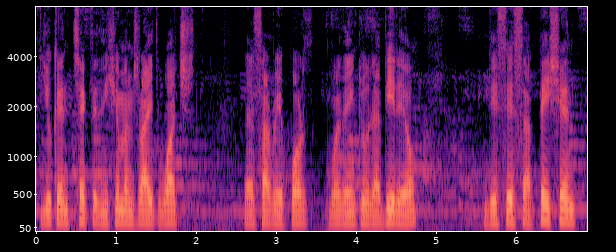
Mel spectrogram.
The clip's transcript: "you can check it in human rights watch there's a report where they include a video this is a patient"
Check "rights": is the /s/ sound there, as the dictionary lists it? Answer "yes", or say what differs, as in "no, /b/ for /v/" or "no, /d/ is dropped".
no, /s/ is dropped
